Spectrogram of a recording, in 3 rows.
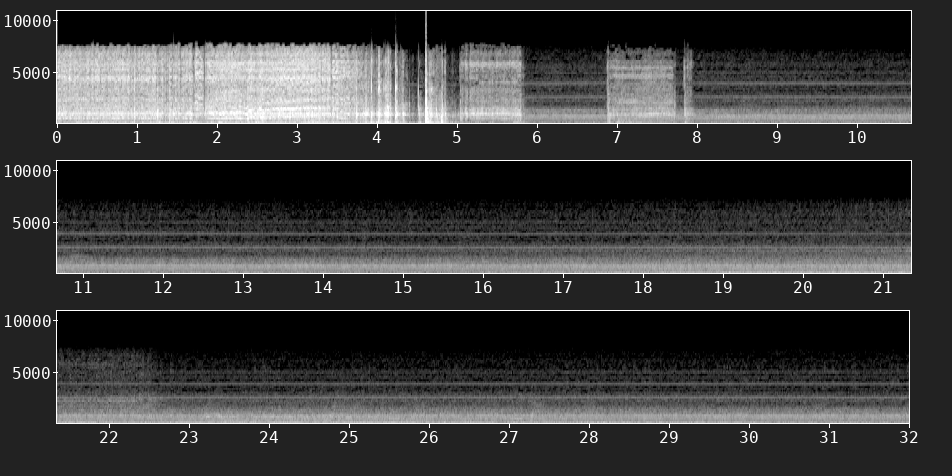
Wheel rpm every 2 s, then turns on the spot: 160, 140, 10, 10, 0, 0, 0, 0, 0, 0, 0, 0, 0, 0, 0, 0.
none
